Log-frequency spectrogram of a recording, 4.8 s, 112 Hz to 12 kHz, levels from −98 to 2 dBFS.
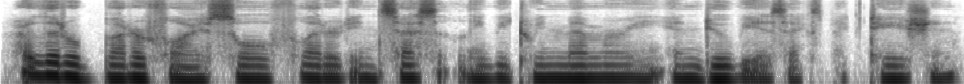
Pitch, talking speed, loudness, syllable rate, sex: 160 Hz, 135 wpm, -18 LUFS, 5.7 syllables/s, female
